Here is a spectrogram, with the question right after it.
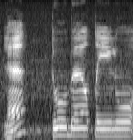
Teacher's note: qalqalah sughra, lantunannya sedikit. La tubtilu. Okey, ringan saja lantunan dia, tak perlu kita tekan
